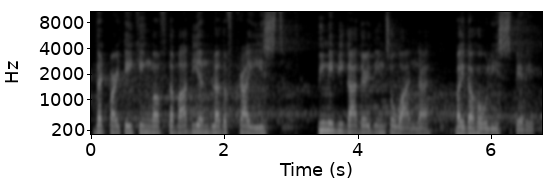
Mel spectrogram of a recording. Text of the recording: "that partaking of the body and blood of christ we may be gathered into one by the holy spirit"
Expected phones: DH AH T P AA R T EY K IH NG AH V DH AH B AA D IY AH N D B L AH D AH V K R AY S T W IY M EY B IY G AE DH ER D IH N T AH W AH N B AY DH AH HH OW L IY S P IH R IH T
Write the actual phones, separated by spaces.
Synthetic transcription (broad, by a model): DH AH T P AA R T EY K IH NG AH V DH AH B AA D IY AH N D B L AH D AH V K R AY S T W IY M EY B IY G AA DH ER D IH N S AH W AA N B AY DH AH HH OW L IY S P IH R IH T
